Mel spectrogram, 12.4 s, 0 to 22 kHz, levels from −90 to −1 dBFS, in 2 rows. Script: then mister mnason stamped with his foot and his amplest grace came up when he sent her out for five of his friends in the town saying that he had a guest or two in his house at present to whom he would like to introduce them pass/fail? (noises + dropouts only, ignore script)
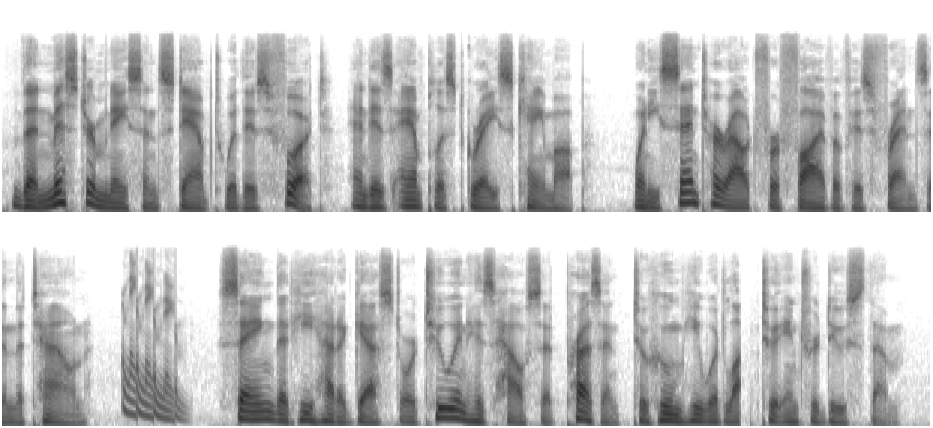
fail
